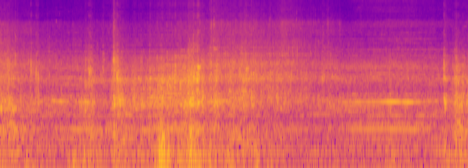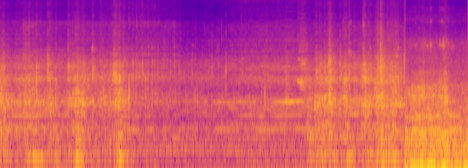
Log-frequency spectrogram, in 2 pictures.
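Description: An excavator engine rumbles steadily outdoors.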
